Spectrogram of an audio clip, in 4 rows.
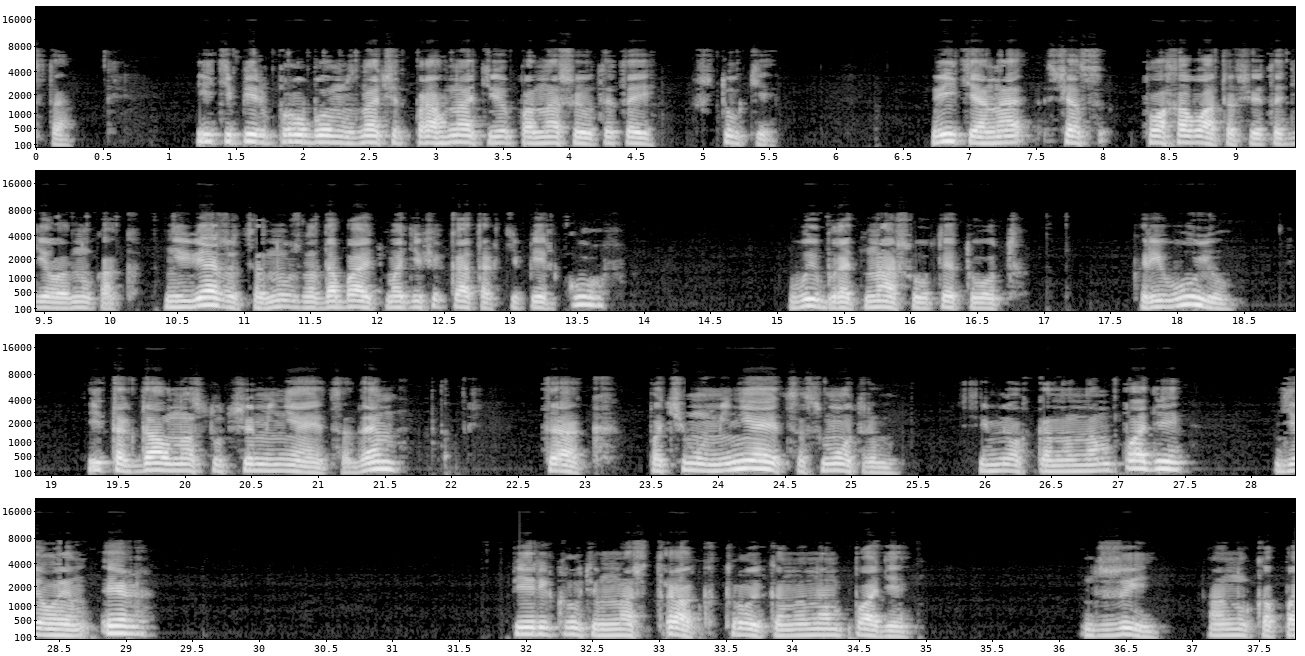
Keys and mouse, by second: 1.6 click, 2.1 click, 2.5 click, 2.9 click, 3.1 click, 3.7 click, 4.0 click, 5.4-6.4 middle drag, 9.1 click, 9.6 click, 10.1 click, 10.6 click, 11.7-13.7 drag, 18.4-19.5 middle drag, 25.0 click, 27.1 KP_7, 28.7 r, 33.4 KP_3, 35.2-37.7 drag.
